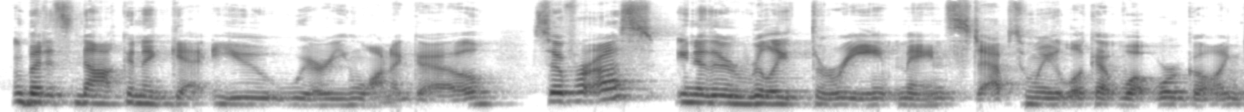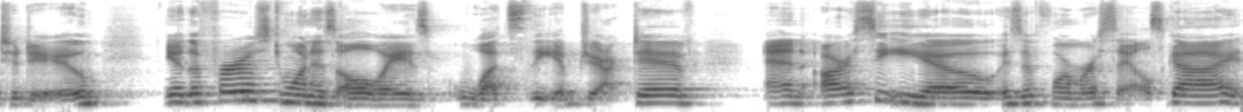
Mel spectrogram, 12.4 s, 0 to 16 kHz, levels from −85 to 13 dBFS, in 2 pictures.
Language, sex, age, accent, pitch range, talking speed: English, female, 20-39, American, 175-235 Hz, 240 wpm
